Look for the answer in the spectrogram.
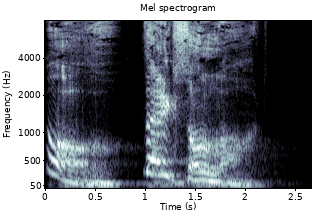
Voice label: tiny thanks; dota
